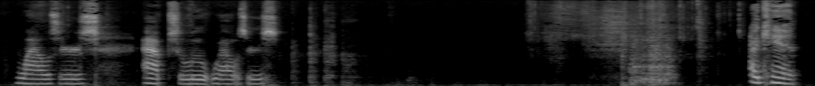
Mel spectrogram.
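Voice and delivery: slow, hushed whisper, overcome with emotion. Speaker marvels at a set of masks, getting emotional. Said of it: "I'm getting emotional over this".

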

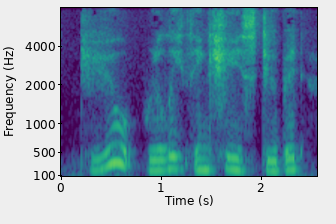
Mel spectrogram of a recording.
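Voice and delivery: plain

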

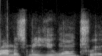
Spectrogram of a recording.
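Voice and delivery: normal talking voice

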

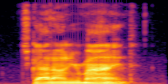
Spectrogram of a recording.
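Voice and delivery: ordinary delivery, nothing marked

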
